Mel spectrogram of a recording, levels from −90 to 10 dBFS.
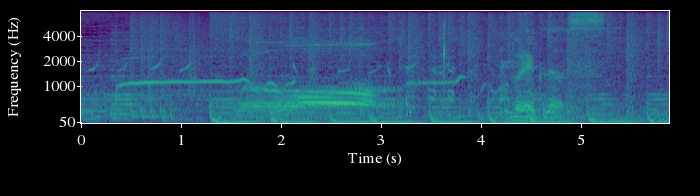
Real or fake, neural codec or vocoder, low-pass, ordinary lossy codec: real; none; none; none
